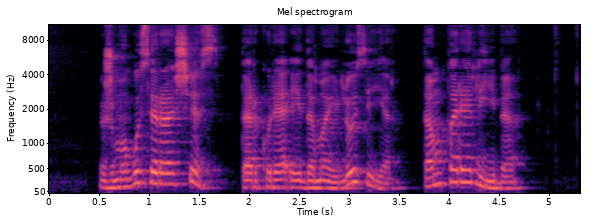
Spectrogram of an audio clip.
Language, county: Lithuanian, Klaipėda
